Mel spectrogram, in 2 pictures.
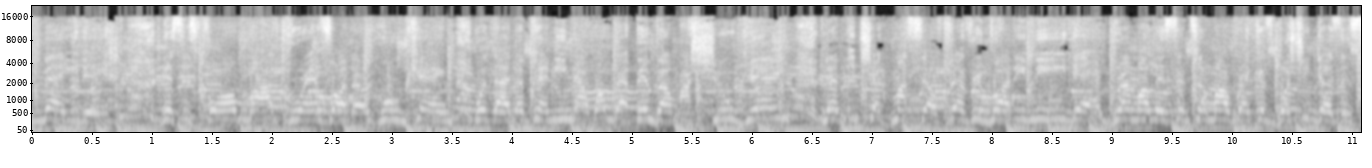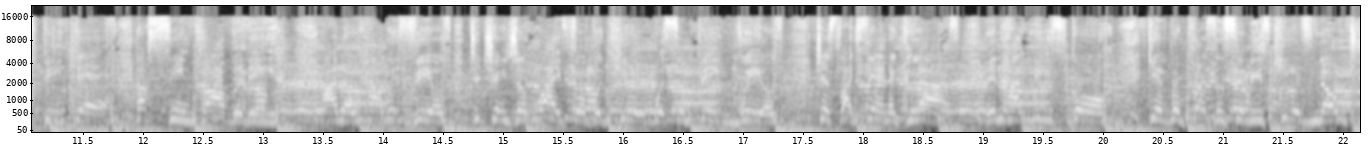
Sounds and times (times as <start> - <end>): Music: 0.0 - 22.1.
